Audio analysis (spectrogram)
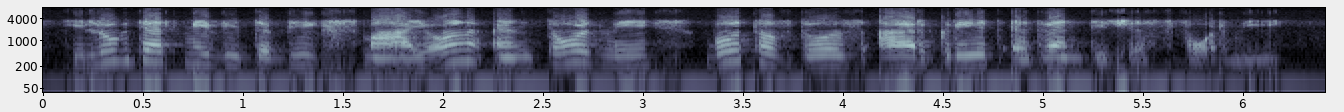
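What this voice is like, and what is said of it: Heavy foreign accent. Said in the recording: “I have a very heavy accent.”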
